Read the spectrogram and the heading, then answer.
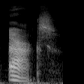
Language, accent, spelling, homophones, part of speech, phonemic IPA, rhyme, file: English, US, axe, acts, noun / verb, /æks/, -æks, En-us-axe.ogg
- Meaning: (noun) A tool for felling trees or chopping wood etc. consisting of a heavy head flattened to a blade on one side, and a handle attached to it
